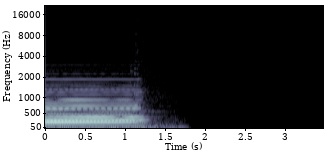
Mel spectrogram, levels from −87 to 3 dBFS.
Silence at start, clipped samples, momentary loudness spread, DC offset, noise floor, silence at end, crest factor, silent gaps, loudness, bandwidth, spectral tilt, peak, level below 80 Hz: 0 s; under 0.1%; 12 LU; under 0.1%; -53 dBFS; 2.2 s; 14 dB; none; -23 LUFS; 2.3 kHz; -12 dB/octave; -12 dBFS; -50 dBFS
